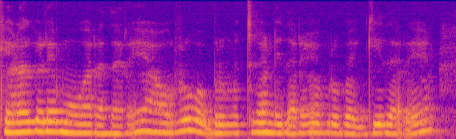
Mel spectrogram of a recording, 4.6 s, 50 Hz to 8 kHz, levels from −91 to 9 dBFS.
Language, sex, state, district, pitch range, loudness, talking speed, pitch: Kannada, female, Karnataka, Koppal, 185-210 Hz, -14 LUFS, 90 wpm, 195 Hz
